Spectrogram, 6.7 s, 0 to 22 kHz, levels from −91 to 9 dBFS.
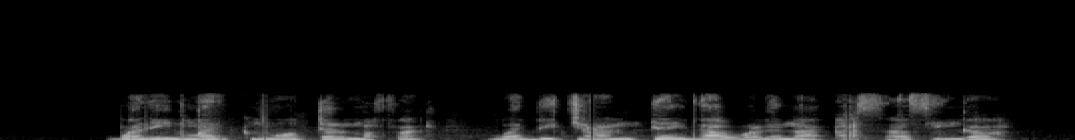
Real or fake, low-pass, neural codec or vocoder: fake; 7.2 kHz; codec, 44.1 kHz, 3.4 kbps, Pupu-Codec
